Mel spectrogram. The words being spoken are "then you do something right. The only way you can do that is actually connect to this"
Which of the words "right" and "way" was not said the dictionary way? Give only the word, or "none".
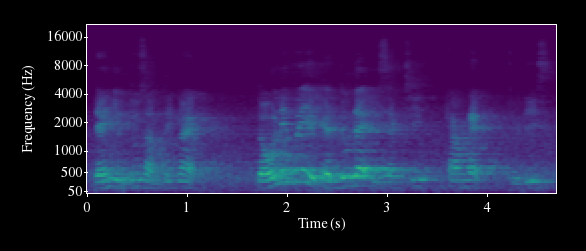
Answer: right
